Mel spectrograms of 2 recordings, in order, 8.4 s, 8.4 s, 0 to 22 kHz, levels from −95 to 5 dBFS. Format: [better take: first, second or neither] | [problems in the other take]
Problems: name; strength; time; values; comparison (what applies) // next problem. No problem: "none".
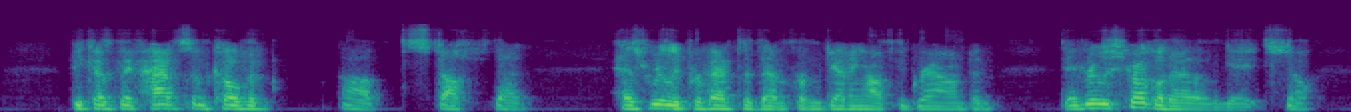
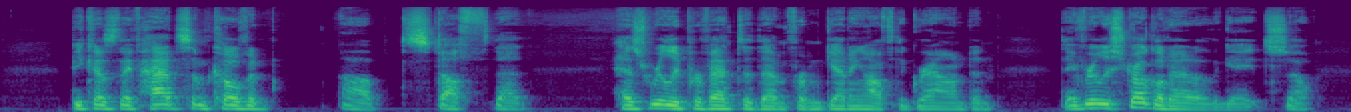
second | garbled, watery; badly; nothing above 7.5 kHz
